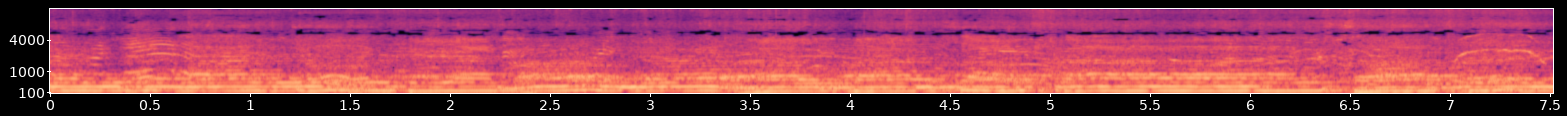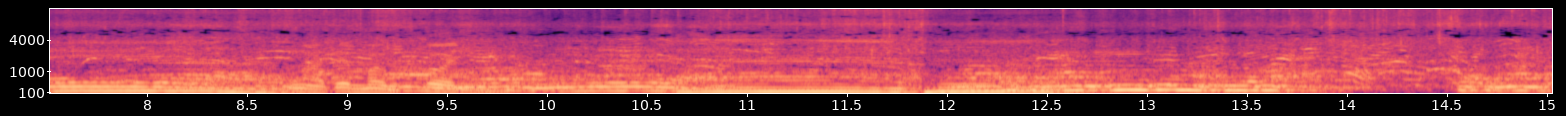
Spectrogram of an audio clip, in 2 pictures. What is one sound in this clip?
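A group of young men chants together in unison, close by.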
